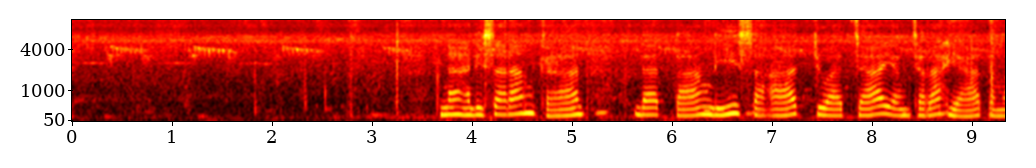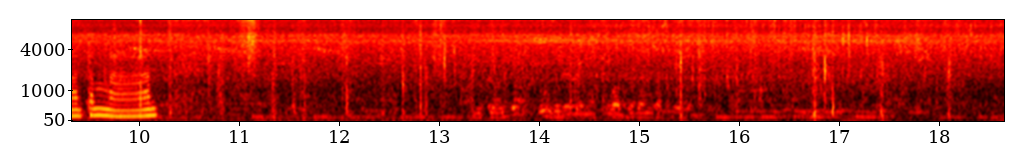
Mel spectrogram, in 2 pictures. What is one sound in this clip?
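Footsteps tread on stone steps.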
